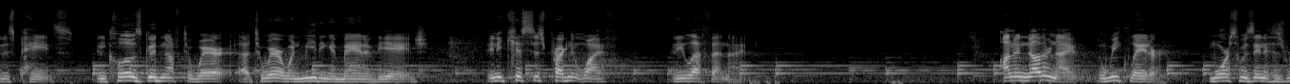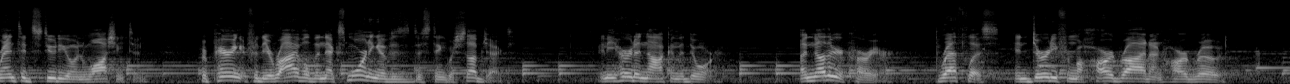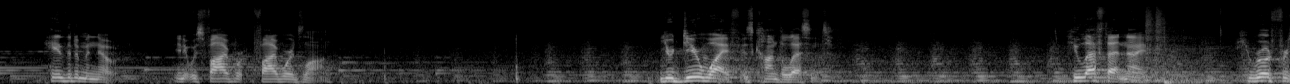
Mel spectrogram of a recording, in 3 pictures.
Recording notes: At Boing Boing: Ingenuity, our live theatrical event on August 18. Complete with sound effects that he manually triggered.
